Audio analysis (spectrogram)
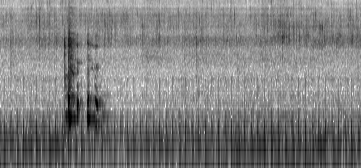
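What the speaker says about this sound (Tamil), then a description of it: "பொறுமையாக வறுத்துடுங்க" Eggplant fries in hot oil for a kuzhambu, giving a constant close sizzle with a steady stirring rhythm and a couple of brief louder scrapes near the start.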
